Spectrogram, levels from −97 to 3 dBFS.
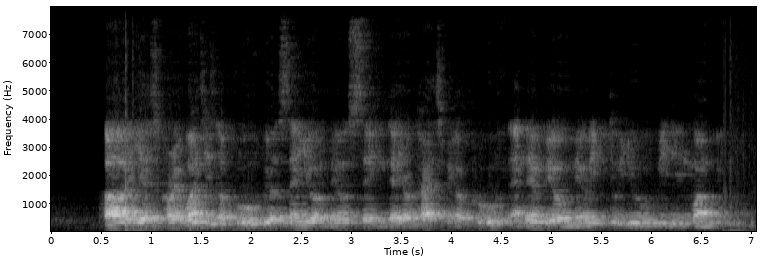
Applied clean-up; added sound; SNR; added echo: neural separator model SepFormer DNS4.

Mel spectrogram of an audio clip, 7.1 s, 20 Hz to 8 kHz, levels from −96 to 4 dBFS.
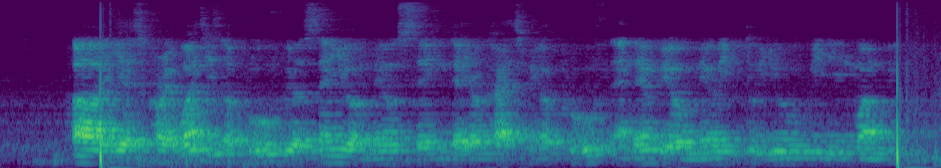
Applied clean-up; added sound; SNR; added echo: none; Fireworks; 12 dB; reverberation time 0.7 s.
